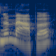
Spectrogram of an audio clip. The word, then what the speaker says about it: NAMAPA: like 30 syllables but what the hell is namapa or is it Namath we did it we my favorite is what was it Nam paw yes so it it's namapa you're correct there and how do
